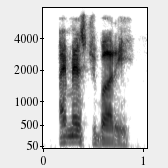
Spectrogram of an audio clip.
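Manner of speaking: close, intimate stage half-whisper. Voicing a character who half-whispers in a player's ear: half-whispering in the ear. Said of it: "you hear this whisper in your ear".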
